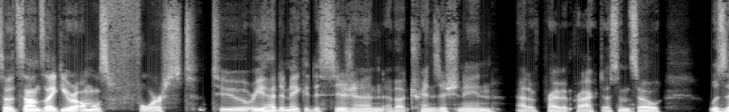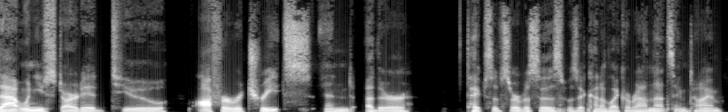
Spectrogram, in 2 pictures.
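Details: Adult man; normal voice.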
